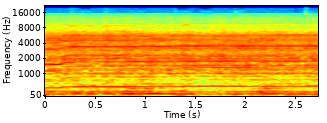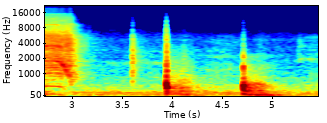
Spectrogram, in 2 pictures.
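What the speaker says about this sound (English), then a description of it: "Get you a little starter hole. Don't drill it too big." A drill bit spins at a steady high whine while making a starter hole during a dishwasher installation, then stops abruptly and is followed by two sharp taps.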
